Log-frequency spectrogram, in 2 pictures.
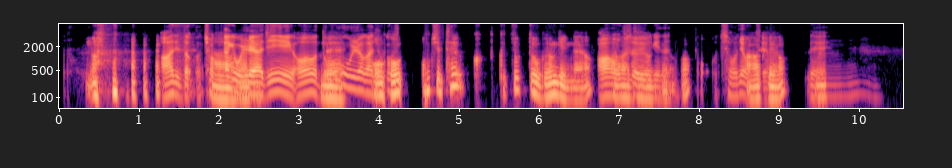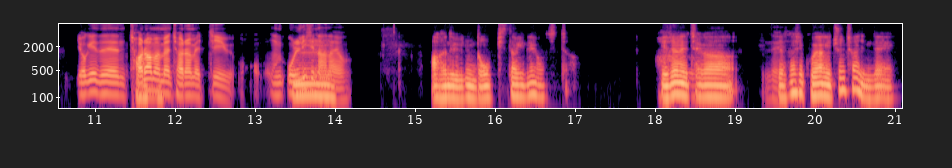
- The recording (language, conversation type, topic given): Korean, unstructured, 가장 좋아하는 지역 축제나 행사가 있나요?
- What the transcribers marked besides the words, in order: laugh; lip smack; other background noise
